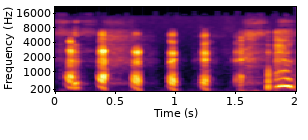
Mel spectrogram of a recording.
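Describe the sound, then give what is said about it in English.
Birds chirping on an experimental record: five evenly spaced, descending chirps, then a denser cluster of overlapping calls. “There's some birds chirping”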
